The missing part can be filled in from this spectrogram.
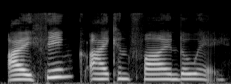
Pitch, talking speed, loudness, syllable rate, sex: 255 Hz, 180 wpm, -16 LUFS, 3.4 syllables/s, female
